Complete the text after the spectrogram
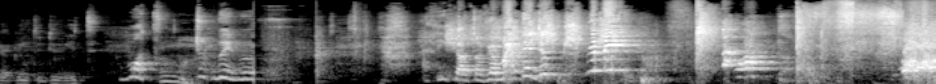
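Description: A young woman shouts angrily close by.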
